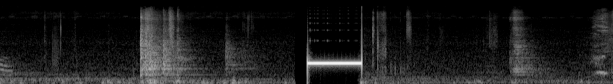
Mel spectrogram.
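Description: A single loud, steady, high-pitched beep about half a second long, three seconds in: an edited-in censor bleep over a word. Around it only faint outdoor noise, with a brief noisy burst about a second and a half in.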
